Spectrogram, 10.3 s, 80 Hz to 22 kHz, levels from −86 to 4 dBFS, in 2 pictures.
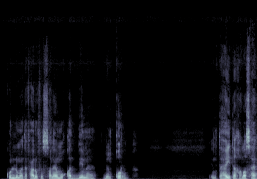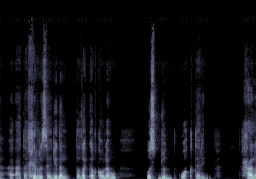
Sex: male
